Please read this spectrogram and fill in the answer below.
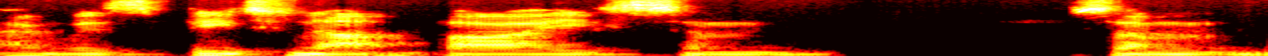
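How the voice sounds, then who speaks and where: A man speaks in a London accent. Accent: British English, London. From England, East London. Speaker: entrepreneur and business coach. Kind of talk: interview. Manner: hesitant, many fillers.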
